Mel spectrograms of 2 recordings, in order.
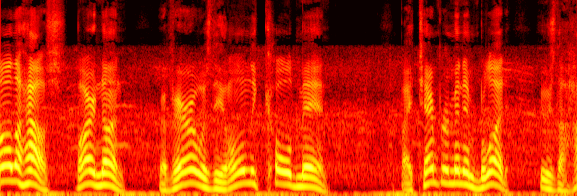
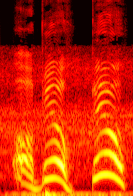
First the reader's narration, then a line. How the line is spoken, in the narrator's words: Kelly pleaded to the referee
